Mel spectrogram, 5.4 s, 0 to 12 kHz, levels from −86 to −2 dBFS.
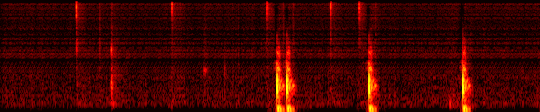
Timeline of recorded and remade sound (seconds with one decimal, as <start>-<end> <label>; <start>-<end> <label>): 0.0-5.4 remade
